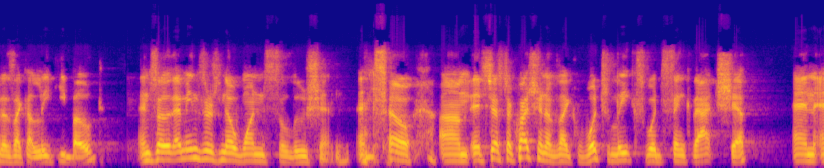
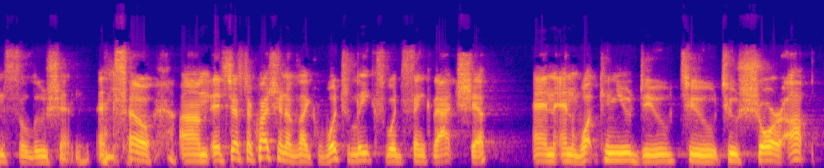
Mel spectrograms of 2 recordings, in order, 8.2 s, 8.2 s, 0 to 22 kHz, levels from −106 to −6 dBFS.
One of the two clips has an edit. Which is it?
first; 1 cut; at 1.3 s

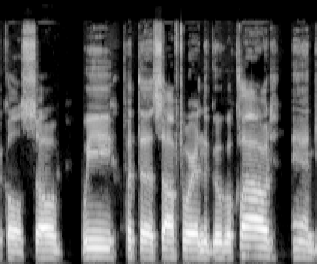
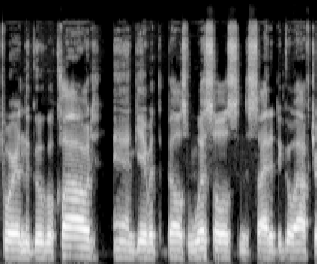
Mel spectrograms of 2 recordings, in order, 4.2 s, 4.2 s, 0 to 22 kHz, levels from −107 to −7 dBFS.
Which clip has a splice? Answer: first; 1 cut; at 1.4 s

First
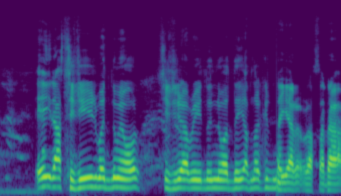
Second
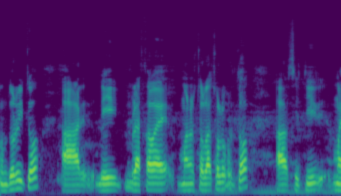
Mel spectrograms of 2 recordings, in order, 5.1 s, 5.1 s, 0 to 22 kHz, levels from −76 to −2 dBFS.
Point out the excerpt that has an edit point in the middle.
first; 2 cuts; at 1.0 s, 4.0 s

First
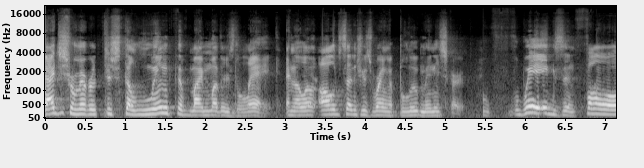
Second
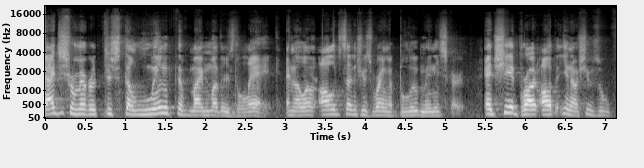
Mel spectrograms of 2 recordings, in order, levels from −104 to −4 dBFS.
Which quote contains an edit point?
first; 1 cut; at 5.3 s

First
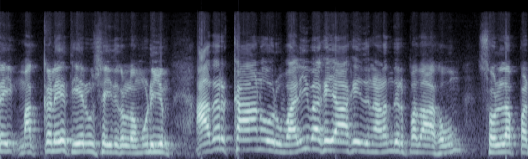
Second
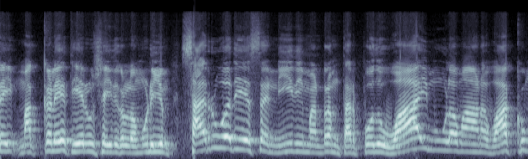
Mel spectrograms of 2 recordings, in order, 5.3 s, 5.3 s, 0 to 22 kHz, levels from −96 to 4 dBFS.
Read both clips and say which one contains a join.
second; 1 cut; at 1.8 s

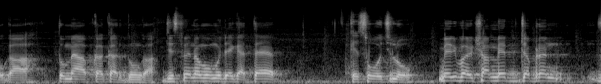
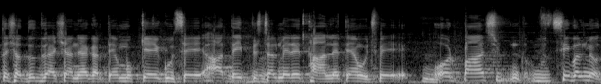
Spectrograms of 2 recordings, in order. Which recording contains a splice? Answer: first; 2 cuts; at 1.5 s, 4.2 s

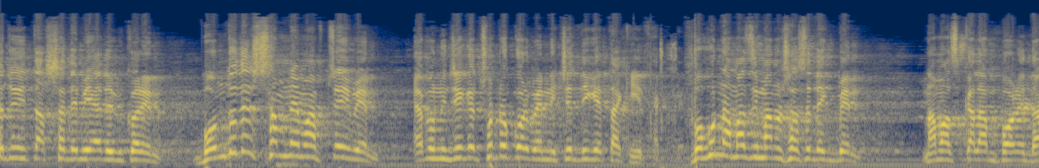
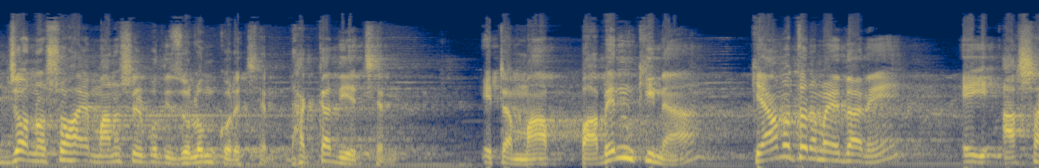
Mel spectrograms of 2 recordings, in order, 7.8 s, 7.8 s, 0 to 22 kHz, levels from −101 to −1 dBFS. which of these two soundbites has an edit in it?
first; 1 cut; at 5.1 s

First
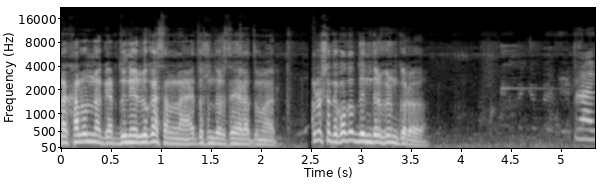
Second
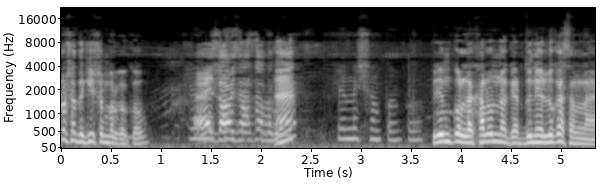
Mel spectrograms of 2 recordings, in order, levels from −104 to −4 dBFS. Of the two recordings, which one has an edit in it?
first; 1 cut; at 2.5 s

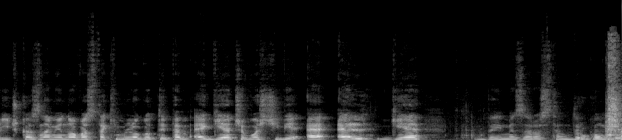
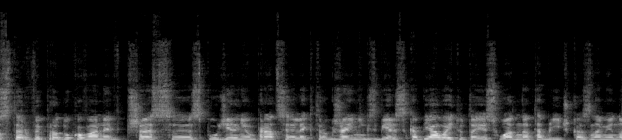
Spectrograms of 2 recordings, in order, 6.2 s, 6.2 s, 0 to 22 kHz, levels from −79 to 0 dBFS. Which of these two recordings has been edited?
first; 1 cut; at 4.4 s

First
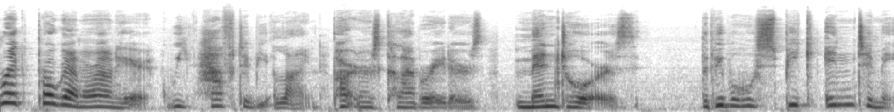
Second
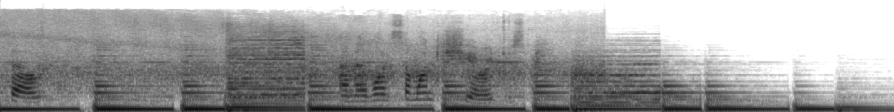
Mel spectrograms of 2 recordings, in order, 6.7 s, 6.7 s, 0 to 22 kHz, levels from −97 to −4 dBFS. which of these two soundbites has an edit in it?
first; 3 cuts; at 1.2 s, 2.4 s, 3.7 s

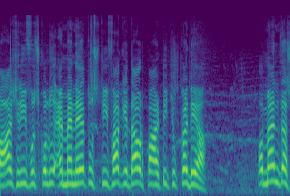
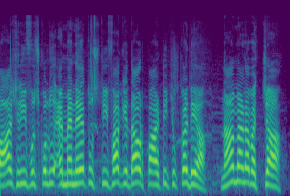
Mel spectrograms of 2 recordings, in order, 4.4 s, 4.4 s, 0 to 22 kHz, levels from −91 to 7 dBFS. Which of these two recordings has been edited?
second; 1 cut; at 3.2 s

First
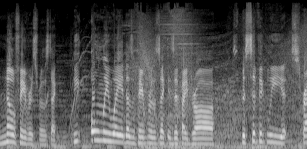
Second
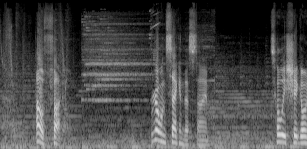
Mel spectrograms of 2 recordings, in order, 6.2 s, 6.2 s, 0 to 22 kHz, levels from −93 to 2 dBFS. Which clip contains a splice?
second; 1 cut; at 1.6 s

